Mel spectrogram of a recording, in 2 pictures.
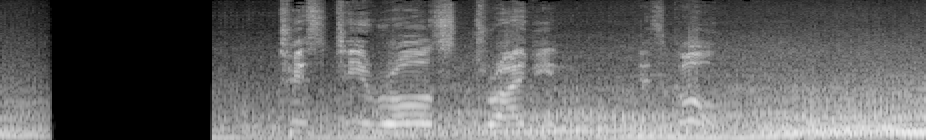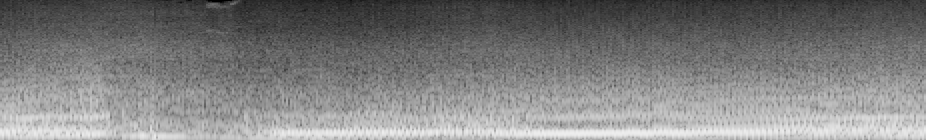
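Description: A car engine rumbles and revs loudly.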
